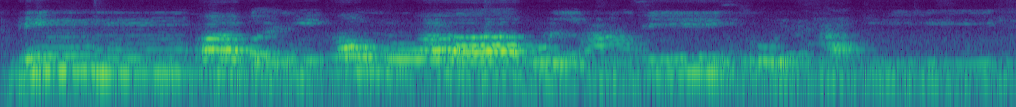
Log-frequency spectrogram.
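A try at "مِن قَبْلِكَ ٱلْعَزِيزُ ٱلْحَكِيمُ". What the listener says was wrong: A macam tak berapa keluar ha pedas tu. Ha tak cukup pedas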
